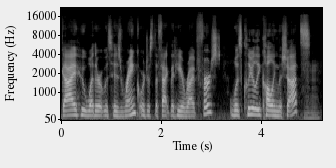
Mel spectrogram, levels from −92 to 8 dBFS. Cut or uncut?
cut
